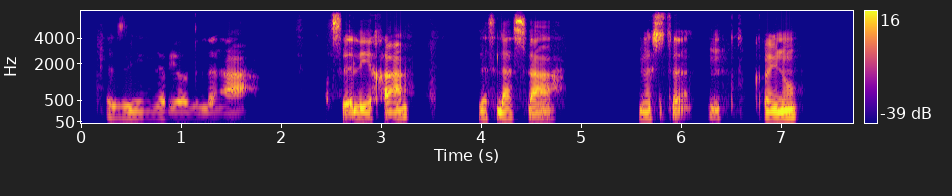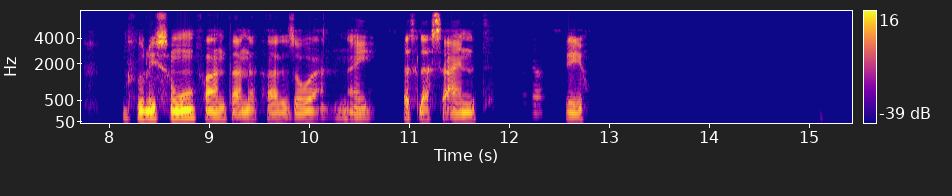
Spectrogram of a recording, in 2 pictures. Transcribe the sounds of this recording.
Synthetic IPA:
ʔɨzinɨɾiʔo̞zɐlːɐna | sɨʔlikʰaʕa | lɐslasa | mɐst̪ʰɐ̰ʔkʰo̞jnu | bɨfɨlusɨmufant̪ʰanːɐt̪ʰalɨzɐwaʕnaj | lɐslasa̰ʕa̰jnɐt̪ | ʔɨjːu

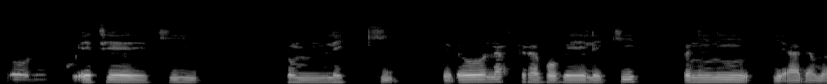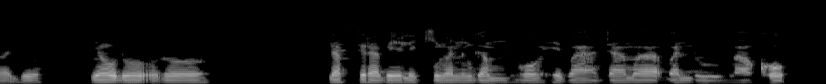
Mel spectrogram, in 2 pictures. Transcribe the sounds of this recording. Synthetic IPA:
ɗɔɗumkuʔɛtʰɛkʰːi | ɗumlekʰːi | bɛɗɔnaftiɾabɔbɛlekʰːi | toninibiʔadamaːd͡ʒɔ | ɲawɗɔʔɔ̰ɗɔ | naftiɾabɛlekʰːimanɡamɔhɛɓadaːmabandulaːkʰɔ

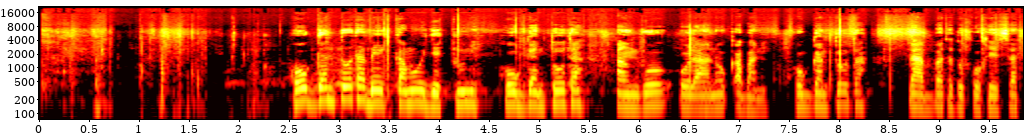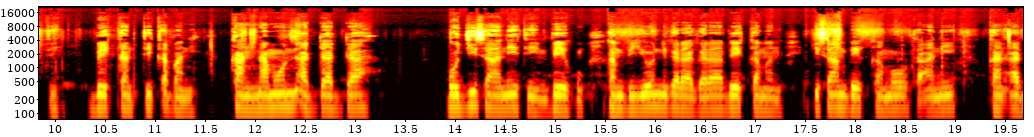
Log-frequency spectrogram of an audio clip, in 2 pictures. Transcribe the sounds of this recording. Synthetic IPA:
hɔɡːɐnt̪o̞ːt̪ɐbe̞ːkːɐmo̞ːd͡ʒɛt͡ʃːuːn | hɔɡːɐnt̪o̞ːt̪ɐɐŋɡo̞ːɔlaːno̞ːkʼɐbɐnɪhɔɡːɐnt̪o̞ːt̪ɐᶑaːbːɐt̪ɐt̪ɔkːɔke̞ːsːɐt̪ːɪ | be̞ːkːɐnt̪iːkʼɐbɐnɪkɐnːɐmo̞ːnːɪɐd̪ːɐd̪ːaː | hɔd͡ʒiːsaːniːt̪iːnbe̞ːkʊkɐnbɪjːo̞ːnːɪɡɐɾaːɡɐɾaːbe̞ːkːɐmɐnʊɪsaːnbe̞ːkːɐmo̞ːt̪ʰɐ̰ʔɐniː | kɐnɐ

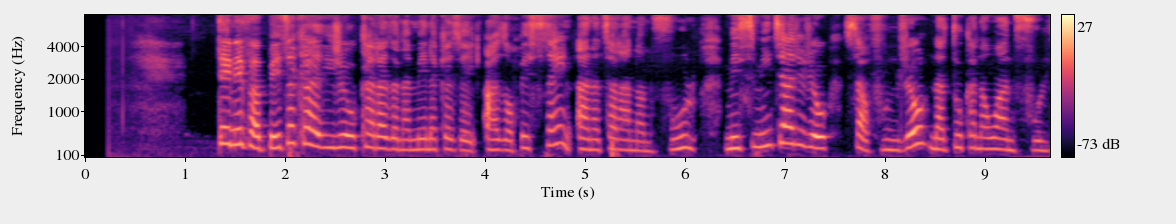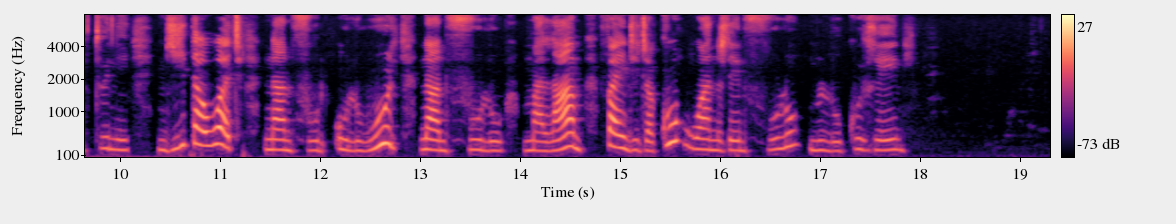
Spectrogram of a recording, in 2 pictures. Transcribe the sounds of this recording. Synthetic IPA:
t̪enefəbet͡sakəiɾewkaɾazanəmenakəzajazapesajnianat͡saɾanəniv̥ulu̥misimint͡saɾiɾewsavunirewnat̪ukanawaniv̥ulut̪uniŋɡit̪auaʈ͡ʂə̥ | naniv̥uluuluuli̥naniv̥ulu | malamə | faiɳɖ͡ʐiɖ͡ʐəkuwanireniv̥ulumilukuireni̥

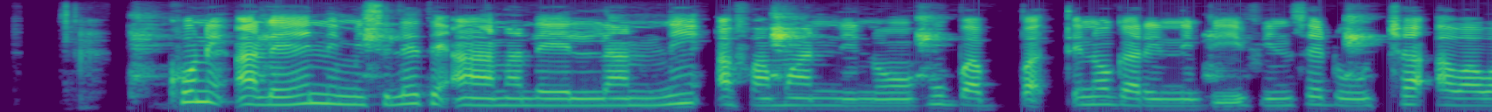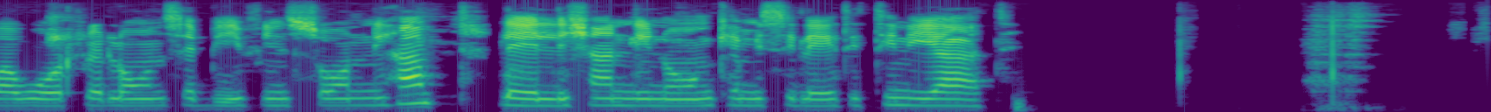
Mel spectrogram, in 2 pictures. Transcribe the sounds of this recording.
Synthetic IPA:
kʊnɪʔɐle̞ːnːɪmɪsɪlɛt̪ɛʔaːnɐle̞ːlːɐnːɪɐfɐmɐnːɪnoːɦʊbɐbːɐt̪ʼːɪnɔɡɐɾɪnːɪbḭːfɪnsɛd̪uːt͡ʃːɐʔɐwɐwɐwɔrːɛlo̞ːnsɛbiːfɪnso̞ːnːɪɦɐle̞ːlːɪʃɐnːɪnoːŋkɛmɪsɪle̞ːt̪ɪt̪ɪnjaːt̪ɛ̥

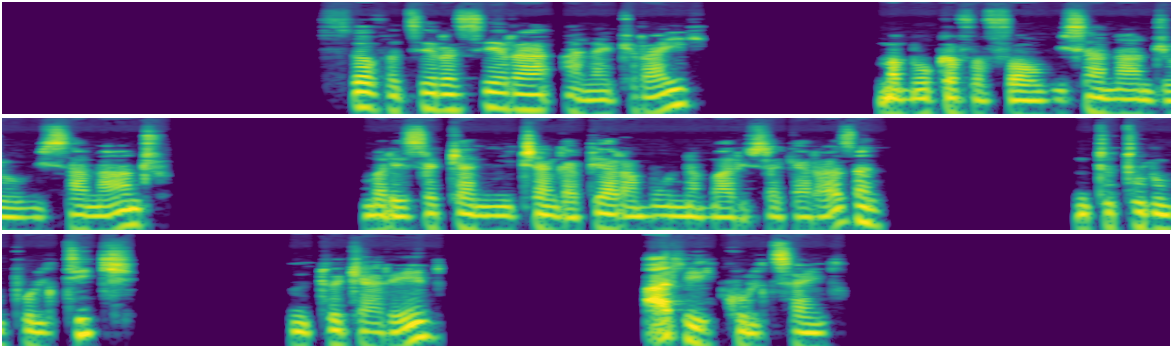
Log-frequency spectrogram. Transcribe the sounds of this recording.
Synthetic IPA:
fi̥t̪ovat͡seɾəseɾəʔanakiɾaj | mamokəvav̥awisanaɳɖ͡ʐuisanaɳɖ͡ʐu̥ | maɾesakəniʈ͡ʂaŋɡapjaɾamununəmaɾisakaɾazanə̥ | nit̪ut̪ulunpolit̪ikʲ | nit̪uekʲaɾenə̥ | a̰ɾikulut͡sajnə̥

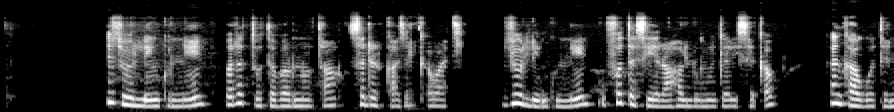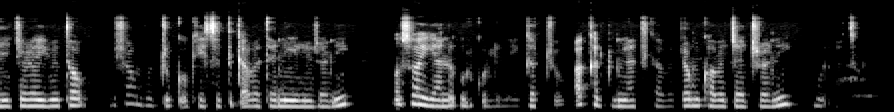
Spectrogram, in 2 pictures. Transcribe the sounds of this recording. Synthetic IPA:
ʔɪd͡ʒo̞ːlːeːŋkʊnːe̞ːnbɐɾɐt̪ːo̞ːt̪ɐbɐɾno̞ːt̪ʰaːsɐd̪ɐɾkaːd͡ʒɐlkʼɐbaːt̪ɪ̥ | ɪd͡ʒo̞ːlːe̞ːŋkʊnːe̞ːnʊfːɐt̪ɐse̞ːɾaːɦɐlːʊmeɡɐɾɪsɐkʼɐb | kɐŋkaːwːɐt̪ɐniːd͡ʒɪɾɐjːut̪ɐʔʊ | bɪʃambʊd͡ʒːʊkʼːoːkʰe̞ːsːɐt̪ːɪkʼɐβɐt̪ɐniɾiːɾɐniː | ʔɔsoːɐjːaːnɐkʼʊlkʼʊlːɪnɐeɡ̥ɐt͡ʃʼːuːɐkːɐɐd̪ːʊɲjaːt̪ːɪ̥kɐbɐd͡ʒɐmʊkʰɐβɐd͡ʒaːd͡ʒɪɾɐniː | mɔlʔɐt̪ʊ̥

